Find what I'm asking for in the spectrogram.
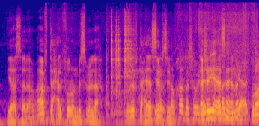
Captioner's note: Arabic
